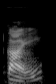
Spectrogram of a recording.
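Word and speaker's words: χ: fraction इसे कहते हैं काई ट इ प्रोनाउंसड एस अ काई इज इक्वल टू मोल्स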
